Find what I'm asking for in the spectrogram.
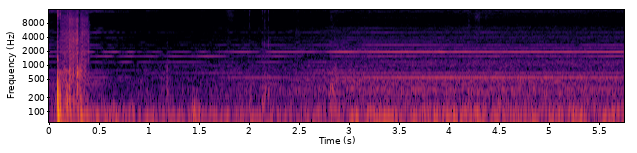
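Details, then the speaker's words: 2007 BMW 335i, ignition on, heard from under the car: after a clunk, a steady electric whine with circulating coolant as the electric coolant pump runs continuously; BSD data-bus fault suspected, pump recently replaced. "you can even hear the water pump you can hear the water circulating as well"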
